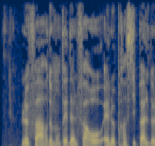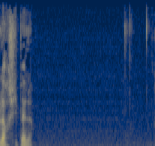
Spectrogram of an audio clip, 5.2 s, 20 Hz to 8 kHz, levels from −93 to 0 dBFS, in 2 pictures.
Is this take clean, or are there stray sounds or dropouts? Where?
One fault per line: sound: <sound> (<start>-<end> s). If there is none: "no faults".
no faults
